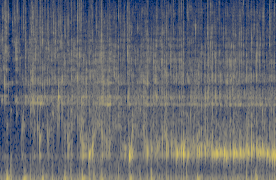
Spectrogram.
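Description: Wine pours steadily into a glass near a microphone, a gurgling trickle whose pitch slowly rises as the glass fills, with small splashes and drips throughout and no voices.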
